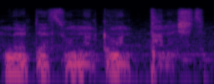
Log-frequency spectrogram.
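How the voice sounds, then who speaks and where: Grim warrior, very low voice, terse, vengeful, deadpan, video game dialogue, music behind. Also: male voice, unhurried, exaggerated voice. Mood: bitter, vengeful. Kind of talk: video game character acting.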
